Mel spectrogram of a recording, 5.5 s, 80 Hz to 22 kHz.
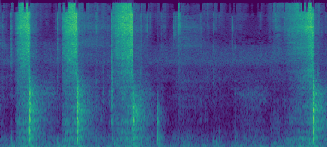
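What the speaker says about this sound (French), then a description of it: "On va couper des tranches de 2-3 mm." Very sharp knife slicing onion into 2-3 mm slices on a board: several crisp, close cutting strokes at a loose rhythm, alone without talk.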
